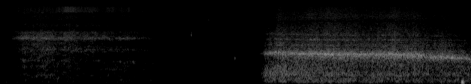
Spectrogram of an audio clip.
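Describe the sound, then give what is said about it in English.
A slow, deep breath is taken with eyes closed during a relaxation exercise: a long, soft, airy inhale, a short pause, then a longer, breathy exhale with a faint whistling edge, quiet and without talk. “So what you want to do is you close your eyes and take a deep breath.”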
